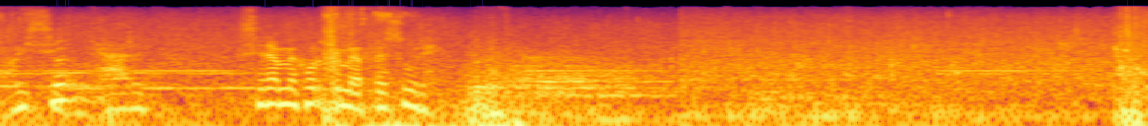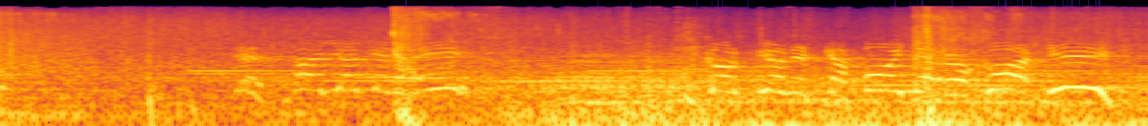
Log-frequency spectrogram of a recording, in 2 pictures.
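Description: Water rushes and splashes loudly.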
